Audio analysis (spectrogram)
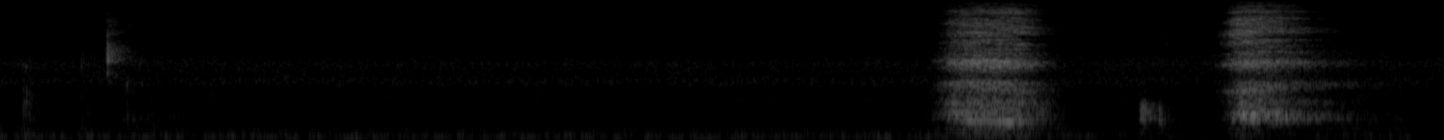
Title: Dust Sneezing Fit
